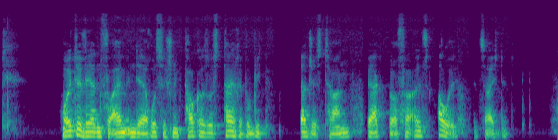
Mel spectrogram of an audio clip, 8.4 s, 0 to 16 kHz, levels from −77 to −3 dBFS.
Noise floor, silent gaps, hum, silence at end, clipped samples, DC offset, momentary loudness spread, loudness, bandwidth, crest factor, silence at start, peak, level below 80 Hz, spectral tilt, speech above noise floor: -67 dBFS; none; none; 0.75 s; under 0.1%; under 0.1%; 10 LU; -17 LUFS; 10.5 kHz; 16 dB; 0.05 s; -2 dBFS; -44 dBFS; -8 dB/octave; 51 dB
